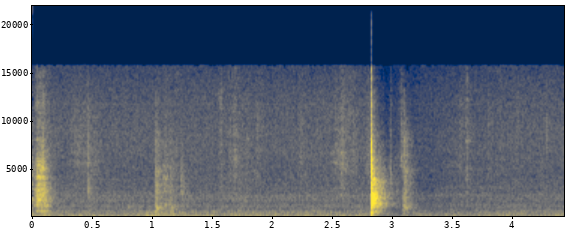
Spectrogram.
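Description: Oracle card deck being handled on a tabletop: a few light taps and clicks, then one sharper knock a little under three seconds in.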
